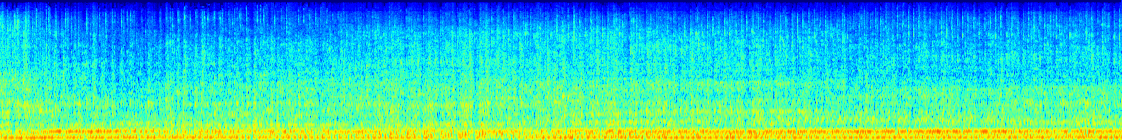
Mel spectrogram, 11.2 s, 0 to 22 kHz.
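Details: Rod knock in the V8 "Calamity Jane": a loud, lumpy idle with a dull rhythmic knock about three times a second under the exhaust. A screwdriver held to the block picks it up low but not at the head, pointing to a worn crank rod bearing.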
